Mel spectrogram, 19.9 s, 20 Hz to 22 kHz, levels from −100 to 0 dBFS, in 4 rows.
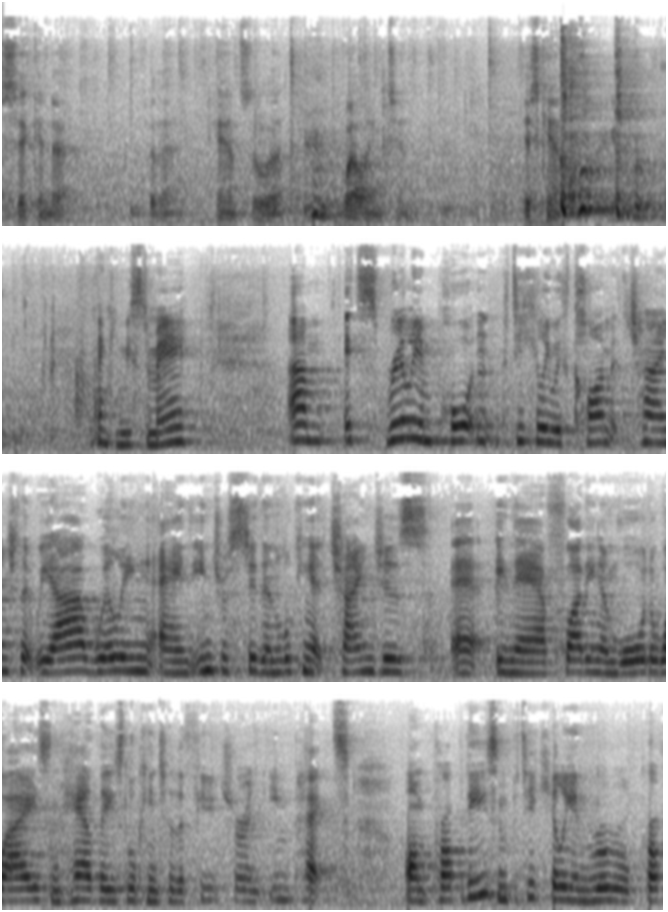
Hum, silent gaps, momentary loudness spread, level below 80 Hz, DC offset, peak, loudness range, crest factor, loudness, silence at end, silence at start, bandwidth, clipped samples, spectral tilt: none; none; 15 LU; -60 dBFS; under 0.1%; 0 dBFS; 3 LU; 20 dB; -20 LUFS; 0 s; 0 s; 16.5 kHz; under 0.1%; -3 dB/octave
